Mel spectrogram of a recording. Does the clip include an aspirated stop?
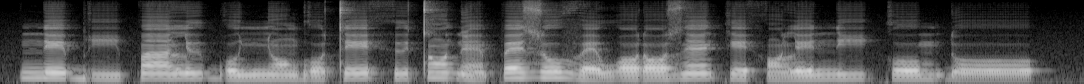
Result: no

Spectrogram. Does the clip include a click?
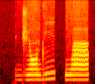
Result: no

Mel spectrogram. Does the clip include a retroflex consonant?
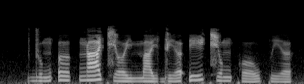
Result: no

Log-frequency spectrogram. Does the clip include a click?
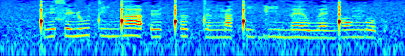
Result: yes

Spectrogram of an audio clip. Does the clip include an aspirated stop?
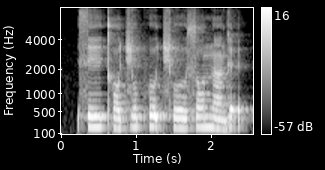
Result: yes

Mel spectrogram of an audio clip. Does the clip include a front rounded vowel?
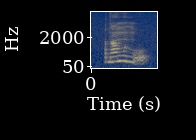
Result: no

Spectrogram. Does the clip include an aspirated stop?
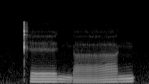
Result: yes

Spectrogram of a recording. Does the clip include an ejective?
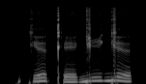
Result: yes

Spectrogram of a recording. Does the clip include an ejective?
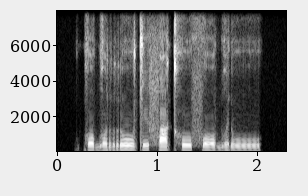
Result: no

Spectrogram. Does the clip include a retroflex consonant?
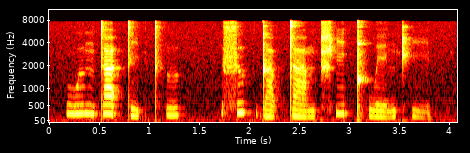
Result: no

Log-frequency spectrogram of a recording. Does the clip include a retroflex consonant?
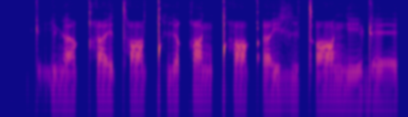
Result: yes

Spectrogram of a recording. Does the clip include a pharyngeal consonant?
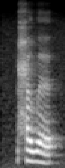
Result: yes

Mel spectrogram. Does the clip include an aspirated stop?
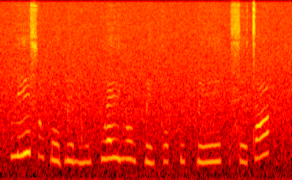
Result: no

